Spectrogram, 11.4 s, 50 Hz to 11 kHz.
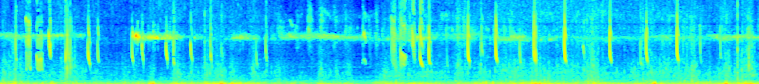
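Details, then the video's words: Hummingbirds at feeders on a west-facing lodge patio just outside the southern boundary of Great Sand Dunes National Park, Colorado, July 29 at 9:14 AM; scattered sharp high chips over a steady thin high buzzing trill, low rumble beneath. "Ten minutes of Hummingbirds"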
